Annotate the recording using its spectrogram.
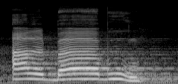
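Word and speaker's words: الباب: Selanjutnya al-babu. Kita rasakan alnya kita sukunkan dan kita baca jelas.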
